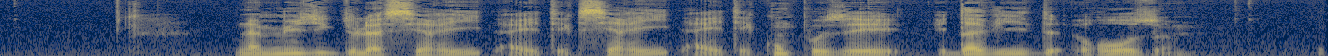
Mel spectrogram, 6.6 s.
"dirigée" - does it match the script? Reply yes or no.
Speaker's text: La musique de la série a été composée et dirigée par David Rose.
no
